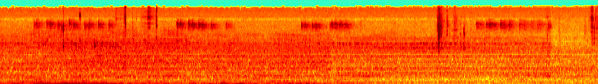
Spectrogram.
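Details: Steady low rumble and faint hum at night, with soft dripping ticks and a few brief high clicks, no clear animal call.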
